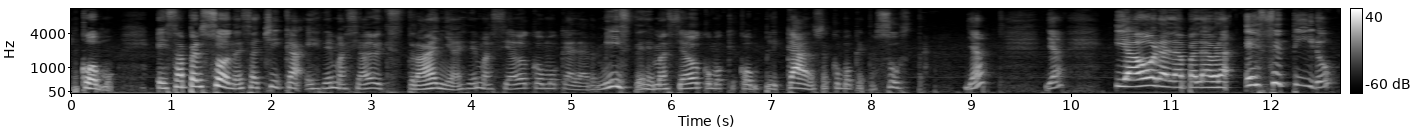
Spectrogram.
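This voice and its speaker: A woman with an Ecuadorian accent hosting a casual slang lesson, chatty and checking in with her listeners often. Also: medium pitch. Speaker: host teaching slang.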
